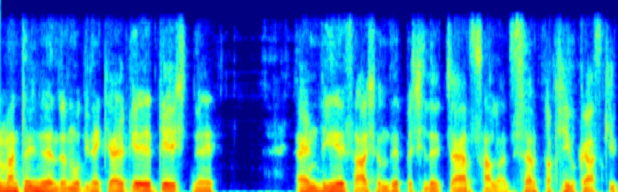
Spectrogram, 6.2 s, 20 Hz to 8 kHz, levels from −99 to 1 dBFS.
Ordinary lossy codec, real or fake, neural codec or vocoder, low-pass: none; fake; codec, 24 kHz, 1.5 kbps, HILCodec; 7.2 kHz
